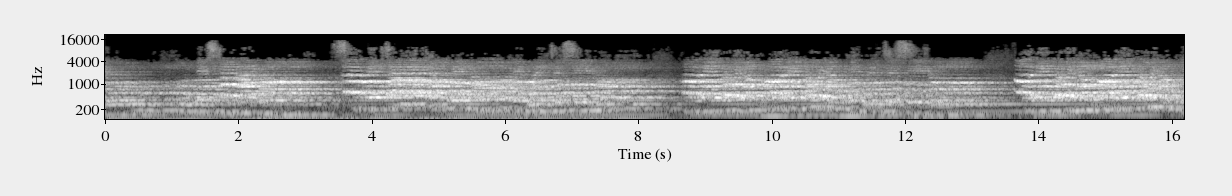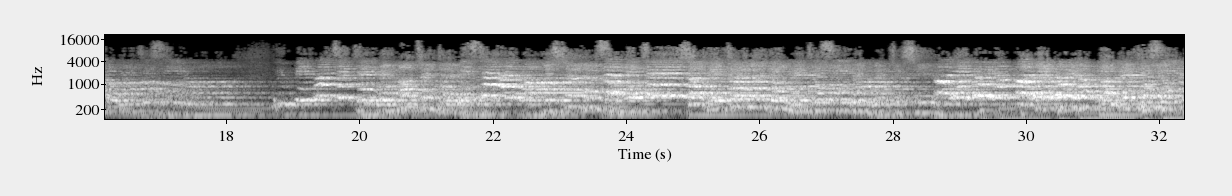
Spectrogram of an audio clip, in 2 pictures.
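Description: Choir singing sacred music in long phrases of several seconds, with short breaks between them. A low held note sounds underneath for the first nine seconds or so.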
